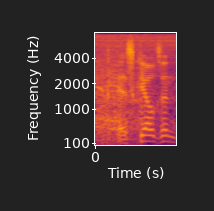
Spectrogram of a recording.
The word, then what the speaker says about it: Eskildsen: Eskildsen does not actually pronounce the D in his name, although it's a little hard to say it without that.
